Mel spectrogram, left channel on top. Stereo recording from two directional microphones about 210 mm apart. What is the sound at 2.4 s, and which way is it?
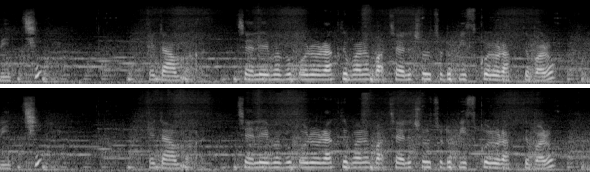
Speech, 5° right (ahead or behind).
